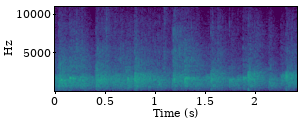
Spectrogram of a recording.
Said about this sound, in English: I want you to clap your hands real fast. Je veux que vous applaudissiez très très vite.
